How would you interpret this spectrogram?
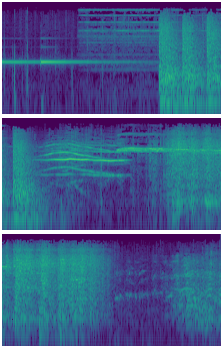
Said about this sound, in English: I'm a little disappointed with that alarm clock you gave me last Christmas. That was a very good alarm clock. What's wrong with it? What's wrong with it? I'll show you. Listen.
